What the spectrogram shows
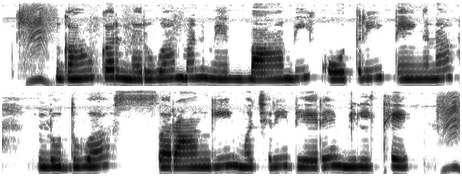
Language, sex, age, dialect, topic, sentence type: Chhattisgarhi, female, 18-24, Northern/Bhandar, agriculture, statement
